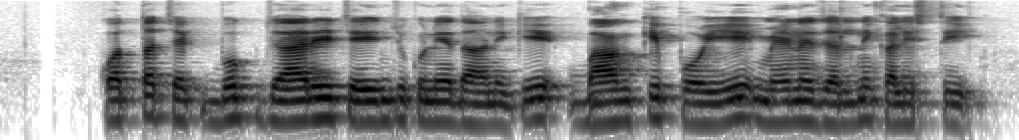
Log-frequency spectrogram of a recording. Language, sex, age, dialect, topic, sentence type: Telugu, male, 51-55, Southern, banking, statement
